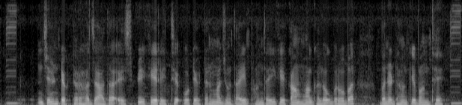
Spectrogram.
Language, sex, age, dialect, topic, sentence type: Chhattisgarhi, male, 18-24, Western/Budati/Khatahi, banking, statement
